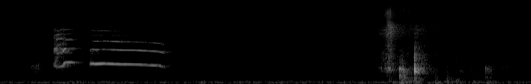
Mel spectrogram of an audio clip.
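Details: Maine Coon cat named Lera making odd 'ninja' sounds while fighting indoors: two steady tonal meow-like calls, a short one then a longer drawn-out one, followed by a burst of rustling scuffle noise.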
